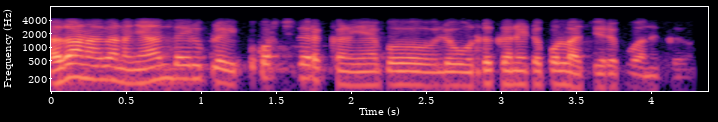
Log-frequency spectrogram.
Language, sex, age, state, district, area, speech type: Malayalam, male, 18-30, Kerala, Thrissur, rural, conversation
